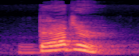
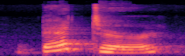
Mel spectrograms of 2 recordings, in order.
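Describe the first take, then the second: First: The middle consonant is a soft D-like sound. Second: The middle consonant is a clear T sound. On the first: "we call it better" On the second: "Instead of B E T T E R as better"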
